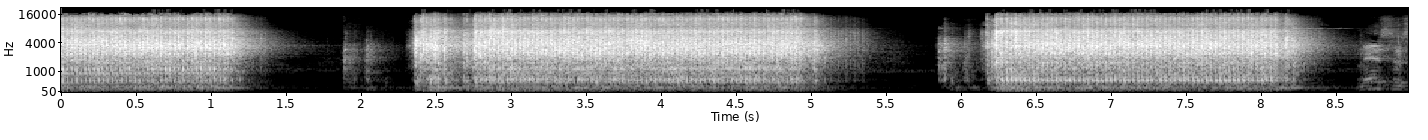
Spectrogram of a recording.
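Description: A ratchet or wrench tightens the wheel bolts on a John Deere 5067E 4WD tractor, sounding as three loud, close bursts of rapid mechanical clicking separated by brief pauses.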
